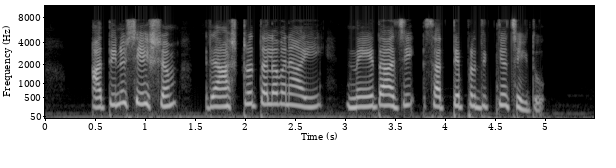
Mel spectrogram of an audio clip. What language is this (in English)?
Malayalam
